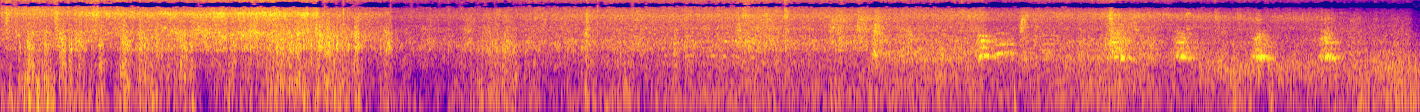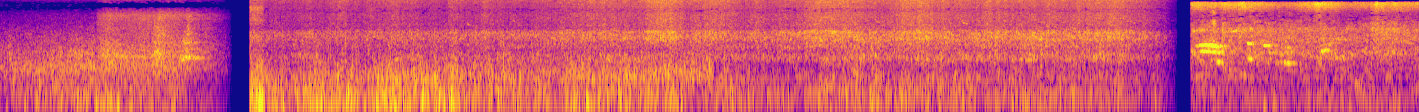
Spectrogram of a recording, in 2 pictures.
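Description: Typhoon wind and heavy rain: a steady rushing noise that swells and eases with the gusts, with a few short high-pitched sounds in the middle. The sound breaks off for an instant about two-thirds of the way through and carries on from a different recording.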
